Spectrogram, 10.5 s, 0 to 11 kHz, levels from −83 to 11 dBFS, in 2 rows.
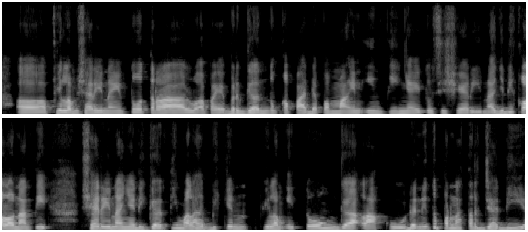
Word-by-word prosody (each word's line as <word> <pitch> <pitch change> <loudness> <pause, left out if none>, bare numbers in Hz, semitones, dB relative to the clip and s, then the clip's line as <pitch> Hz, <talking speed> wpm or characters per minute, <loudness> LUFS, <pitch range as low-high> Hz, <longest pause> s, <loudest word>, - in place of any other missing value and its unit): eee, 165 0 +3
film 195 +1 +2
Sherina 185 -3 -2
itu 220 +8 -3
terlalu 180 -5 +4
apa, 190 0 -3
ya, 170 - -1
bergantung 185 +3 -1
kepada 185 -4 0
pemain 175 -1 -1
intinya 185 -2 -6
itu 175 +1 -7
si 185 0 -11
Sherina, 170 -2 -4
jadi 200 +5 -4
kalau 220 -6 +7
nanti 180 - 0 0.4
Sherinanya 195 -4 +2
diganti 185 +6 -1
malah 200 +1 +2
bikin 190 +4 -5 0.2
film 190 -1 0
itu 175 +3 -7
nggak 205 -6 +3
laku 170 -1 +1
dan 175 +2 0
itu 200 - -4
pernah 230 -2 -1
terjadi, 195 -2 -3
185 Hz, 165 wpm, -22 LUFS, 175-200 Hz, 0.4 s, kalau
